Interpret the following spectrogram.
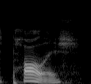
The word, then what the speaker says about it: polish: looked into it, but Polish is the only word in the English language that changes meaning and pronunciation with capitalization. So if you lowercase it, it is Polish. If it's capitalized, it's Polish.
